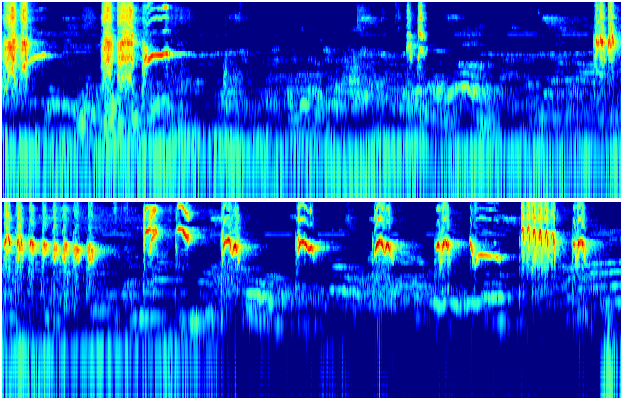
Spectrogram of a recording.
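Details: Greater green leafbird in full song, used to rouse a rival's aggression; bursts of harsh chirps, then a long gap, then a series of clear rising whistled notes spaced about half a second apart, with low background hum.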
